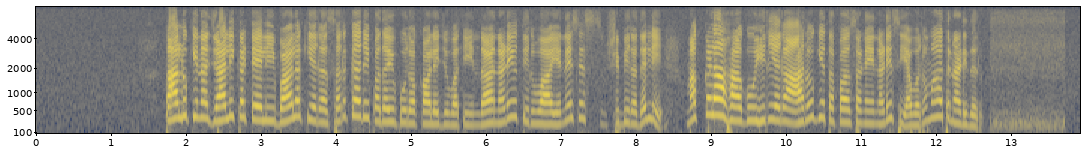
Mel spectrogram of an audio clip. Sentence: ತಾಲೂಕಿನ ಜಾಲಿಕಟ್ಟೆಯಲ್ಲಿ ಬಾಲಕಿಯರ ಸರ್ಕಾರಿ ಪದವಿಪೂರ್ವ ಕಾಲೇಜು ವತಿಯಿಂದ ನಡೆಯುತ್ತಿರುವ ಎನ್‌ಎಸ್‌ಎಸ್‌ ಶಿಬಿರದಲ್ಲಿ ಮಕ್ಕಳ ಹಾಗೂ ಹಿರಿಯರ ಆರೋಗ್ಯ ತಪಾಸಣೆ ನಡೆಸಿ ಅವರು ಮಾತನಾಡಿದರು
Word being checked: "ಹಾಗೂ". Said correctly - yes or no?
yes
